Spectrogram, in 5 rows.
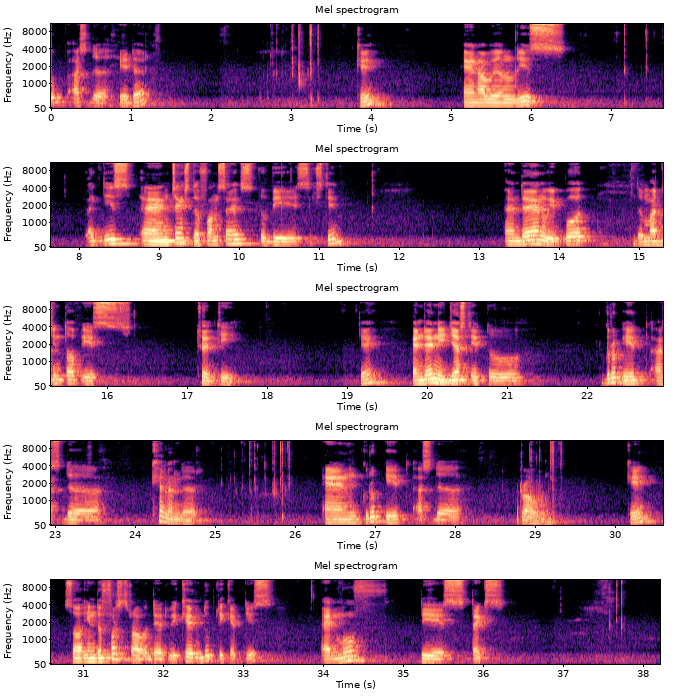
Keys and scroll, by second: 7.5 ↺, 21.8 super+g, 26.5 super+g, 32.7 super+d.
